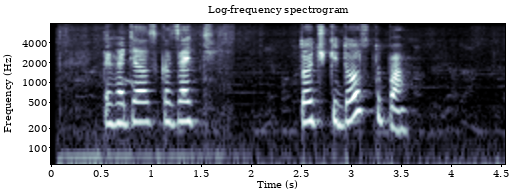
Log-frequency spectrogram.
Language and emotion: Russian, neutral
